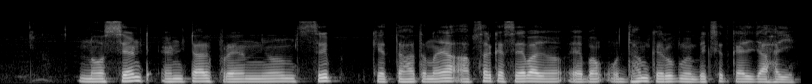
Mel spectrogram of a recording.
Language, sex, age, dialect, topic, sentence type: Magahi, male, 25-30, Central/Standard, banking, statement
